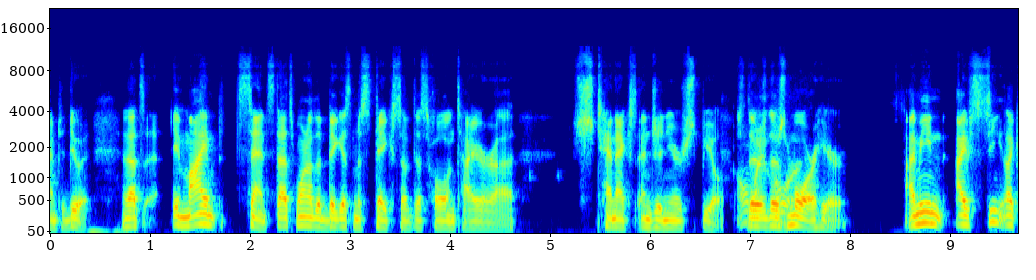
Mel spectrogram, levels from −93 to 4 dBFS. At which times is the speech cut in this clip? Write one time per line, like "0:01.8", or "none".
0:05.5
0:06.7
0:08.5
